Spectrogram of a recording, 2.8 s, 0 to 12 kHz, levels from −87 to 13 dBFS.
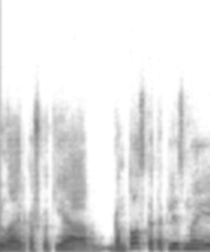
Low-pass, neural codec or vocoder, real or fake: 10.8 kHz; none; real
